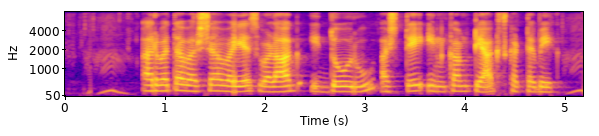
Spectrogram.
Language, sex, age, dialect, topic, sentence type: Kannada, female, 18-24, Northeastern, banking, statement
